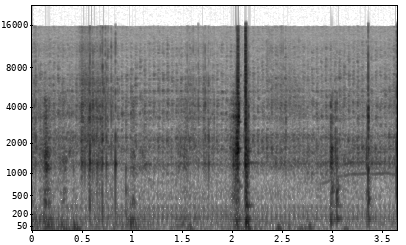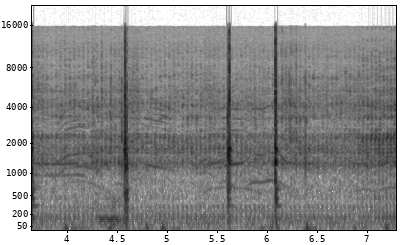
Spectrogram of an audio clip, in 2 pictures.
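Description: Banana boat ride at speed over choppy sea: a steady engine drone from the towing boat under rushing wind and water, broken by irregular sharp knocks and splashes as the boat bounces over the waves.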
